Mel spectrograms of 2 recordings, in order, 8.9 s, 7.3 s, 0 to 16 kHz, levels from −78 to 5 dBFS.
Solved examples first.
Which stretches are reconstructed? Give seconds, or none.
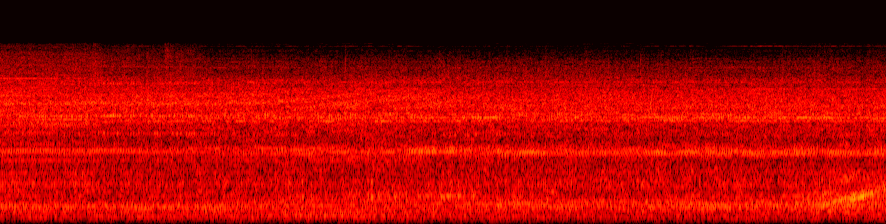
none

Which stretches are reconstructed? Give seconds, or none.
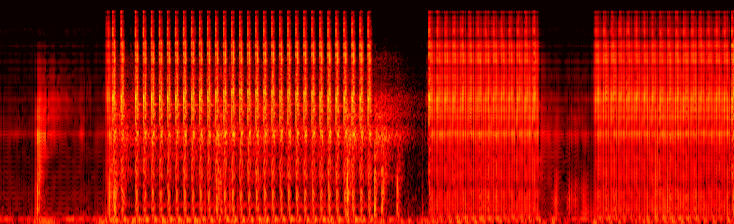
0.0-1.1 (vocoder, BigVGAN v2); 4.3-7.3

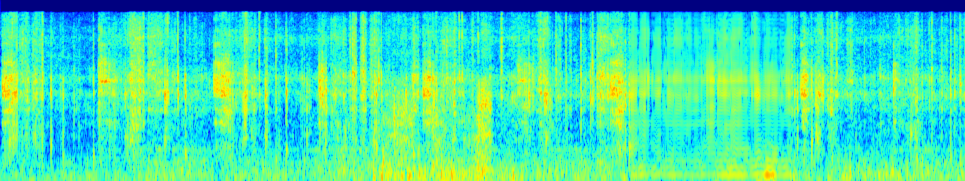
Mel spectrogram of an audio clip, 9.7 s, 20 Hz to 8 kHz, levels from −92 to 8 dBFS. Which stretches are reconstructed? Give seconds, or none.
6.3-7.9 (vocoder, BigVGAN v2)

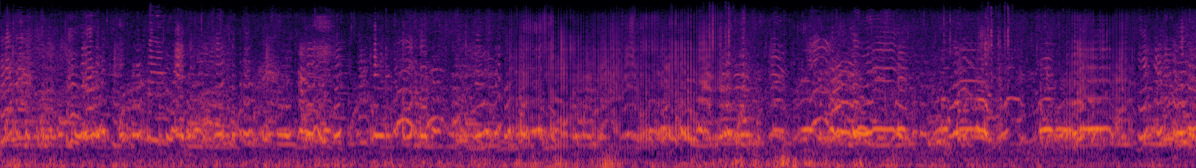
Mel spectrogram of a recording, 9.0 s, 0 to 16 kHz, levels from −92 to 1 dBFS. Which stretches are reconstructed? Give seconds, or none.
3.8-5.4 (vocoder, BigVGAN v2); 8.0-8.5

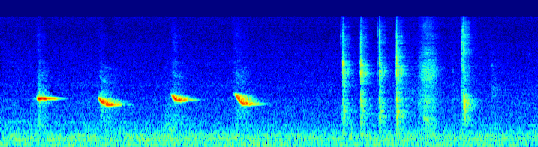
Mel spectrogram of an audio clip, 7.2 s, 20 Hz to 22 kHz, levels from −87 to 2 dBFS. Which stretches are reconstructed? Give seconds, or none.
0.0-0.6 (vocoder, BigVGAN v2); 2.3-6.5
